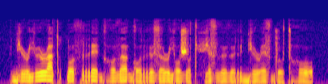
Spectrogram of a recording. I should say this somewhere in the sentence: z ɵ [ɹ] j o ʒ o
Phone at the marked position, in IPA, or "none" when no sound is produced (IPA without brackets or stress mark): ɹ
